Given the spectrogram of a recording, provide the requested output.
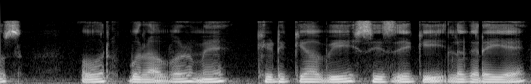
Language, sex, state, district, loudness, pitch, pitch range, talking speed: Hindi, male, Uttar Pradesh, Saharanpur, -14 LUFS, 120 Hz, 115-130 Hz, 115 wpm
